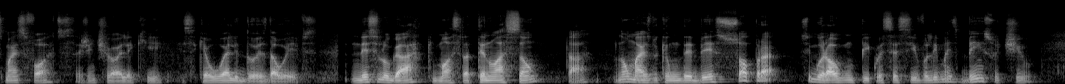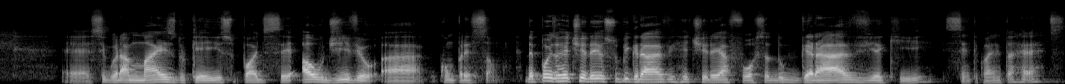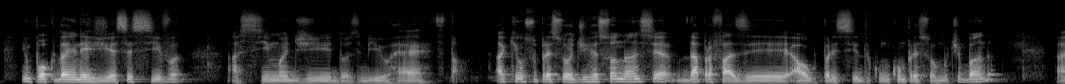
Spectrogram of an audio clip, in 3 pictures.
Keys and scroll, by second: 15.9 2, 25.5 2.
